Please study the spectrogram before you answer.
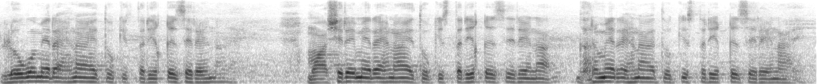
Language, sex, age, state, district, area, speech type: Urdu, male, 18-30, Uttar Pradesh, Saharanpur, urban, spontaneous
